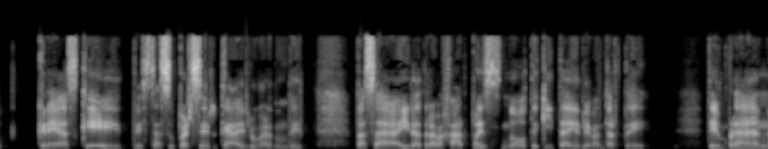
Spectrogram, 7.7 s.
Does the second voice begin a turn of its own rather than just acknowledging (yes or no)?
no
